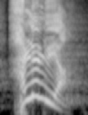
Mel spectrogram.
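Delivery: loud, high triumphant cry; shouted hallelujah; jubilant hallelujah. Acted. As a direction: throw it up to the rafters. Preacher exclaims hallelujah.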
